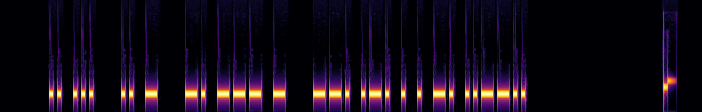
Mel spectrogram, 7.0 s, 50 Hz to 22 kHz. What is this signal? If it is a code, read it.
Morse code, heard as a keyed tone, about 32 wpm, 700 Hz. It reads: IS IT NOT GREEN?
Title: Sentences from Top 1000 Words - Review Part 2 - 30wpm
